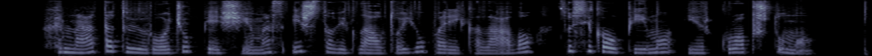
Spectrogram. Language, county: Lithuanian, Vilnius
